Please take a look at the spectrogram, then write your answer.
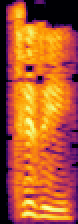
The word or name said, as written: tizzy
